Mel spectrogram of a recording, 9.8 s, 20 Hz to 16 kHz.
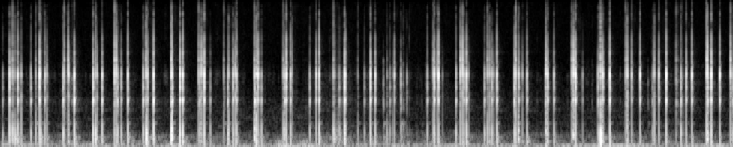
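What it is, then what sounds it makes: Metal microphone capsules tapped with fingernails. Long purple nails tap the small, hollow, silver metal microphone capsules on a Tascam DR-05 recorder in a quick, irregular rhythm of 49 sharp taps. Each tap is a bright, dry click with a metallic ring near 2.7 kHz that dies away almost instantly, over a faint low background hum.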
